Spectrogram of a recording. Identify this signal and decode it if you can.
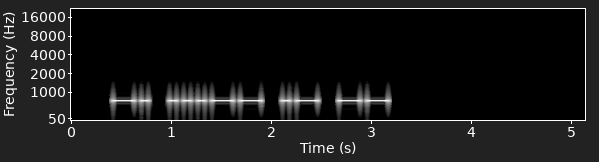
Morse code, heard as a keyed tone, about 17 wpm, 700 Hz. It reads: N3AM
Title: Easy Call Signs Repeated 3x - 17wpm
